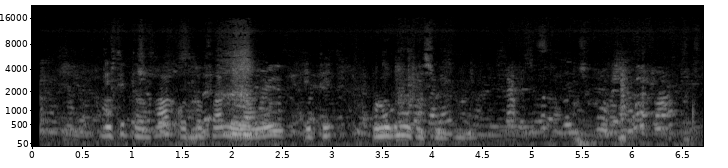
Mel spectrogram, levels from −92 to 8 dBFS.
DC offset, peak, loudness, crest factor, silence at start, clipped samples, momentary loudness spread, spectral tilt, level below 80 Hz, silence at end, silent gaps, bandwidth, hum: under 0.1%; -20 dBFS; -40 LUFS; 20 dB; 0.1 s; under 0.1%; 16 LU; -5.5 dB/octave; -64 dBFS; 0.05 s; none; 16.5 kHz; none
